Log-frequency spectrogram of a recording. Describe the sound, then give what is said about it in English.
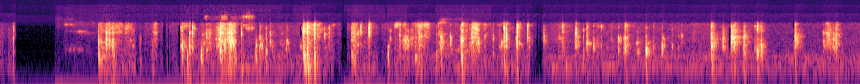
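A paper sheet is folded and firmly creased along its edge, giving many quick, faint crackles and taps in irregular bursts, with no talking. “I like to pick it up and make that fold very definite to fold my piece into, my edge into.”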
